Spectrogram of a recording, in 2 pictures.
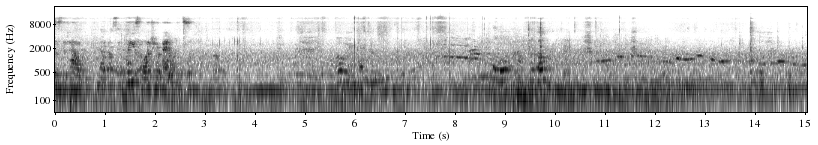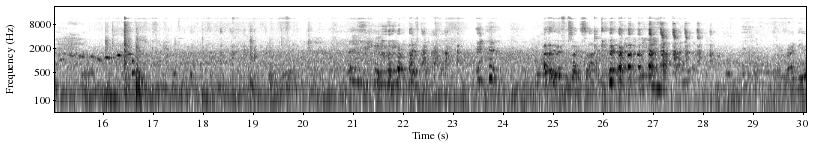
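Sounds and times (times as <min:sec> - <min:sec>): passengers' voices: 0:00.0 - 0:30.0
tram cabin hum: 0:00.0 - 0:30.0.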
